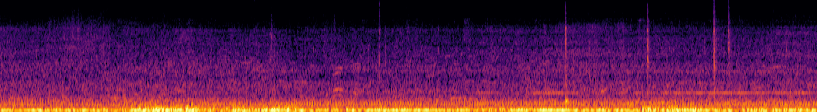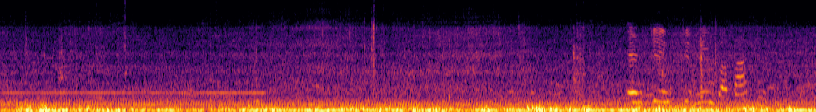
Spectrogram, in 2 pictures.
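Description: Boat engine running with a steady deep rumble and wind buffeting the microphone; a steady higher hum joins for a few seconds midway, and faint voices are heard near the end.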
